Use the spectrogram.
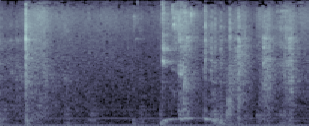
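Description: Someone takes a quiet sip of water, with soft slurping and a small gulp over a steady low hum, a few brief wet clicks scattered through the pause.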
